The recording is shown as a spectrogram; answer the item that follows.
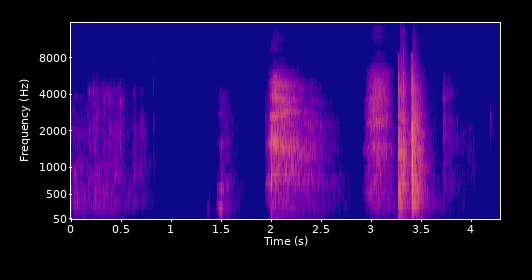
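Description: A man's breathy exhale about two seconds in, then a short, sharp breath noise with a few clicks about a second later.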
